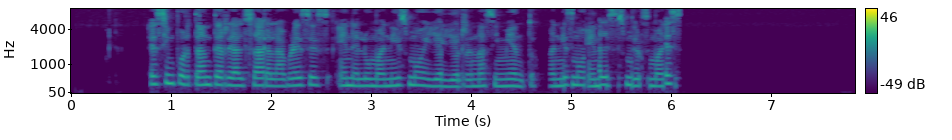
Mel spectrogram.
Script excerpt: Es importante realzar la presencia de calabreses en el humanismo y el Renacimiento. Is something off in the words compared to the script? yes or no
yes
